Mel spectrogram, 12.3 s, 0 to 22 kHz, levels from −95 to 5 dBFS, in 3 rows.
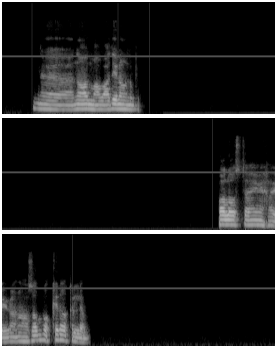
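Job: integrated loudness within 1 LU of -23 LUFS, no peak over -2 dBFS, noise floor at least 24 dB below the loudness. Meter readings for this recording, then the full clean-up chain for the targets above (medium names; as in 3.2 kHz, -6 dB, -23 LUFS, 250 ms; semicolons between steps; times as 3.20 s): clicks found 5; steady tone 3.5 kHz; tone level -59 dBFS; loudness -33.0 LUFS; peak level -16.0 dBFS; loudness target -23.0 LUFS
-> de-click; band-stop 3.5 kHz, Q 30; trim +10 dB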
